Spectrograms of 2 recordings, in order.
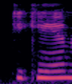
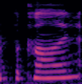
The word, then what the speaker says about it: pecan: um pecan or pecan. I think that matters what side of the Rockies you live on.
